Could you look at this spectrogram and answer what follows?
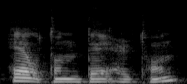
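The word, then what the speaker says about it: ἑαυτὸν δὲ ἐλθὼν: 돌이켜이 번역된 이 말씀은 헬러 원화에서는 자 요렇게 발음이 돼요에 헤 아우톤데 엘톤 아 돈이라고 됩니다 자 이것은 히브리어 어 관용로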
